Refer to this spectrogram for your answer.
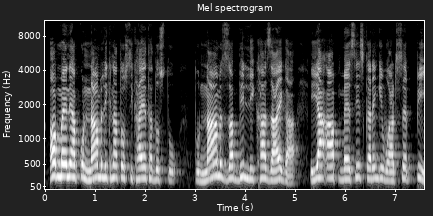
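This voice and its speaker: A man's voice: sits high, fairly bright tone. A man teaching English phonics in Hindi, coaxing viewers to watch closely and spelling words out letter by letter. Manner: repetitive, coaxing, keeps saying "dekhiyega dosto".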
